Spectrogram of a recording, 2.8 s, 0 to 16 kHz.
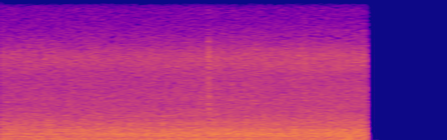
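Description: A Piper PA-28 light aircraft engine runs just after start, giving a steady, loud, close broadband roar at constant throttle that cuts off abruptly at the end.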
